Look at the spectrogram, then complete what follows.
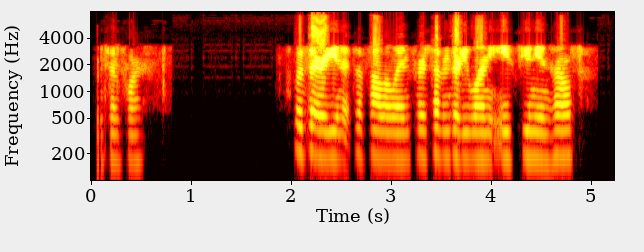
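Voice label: police department, scanner audio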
